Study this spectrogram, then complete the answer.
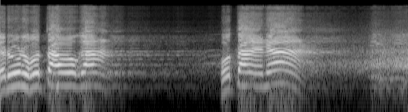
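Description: An elderly man speaks forcefully into a microphone, heard through loudspeakers.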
